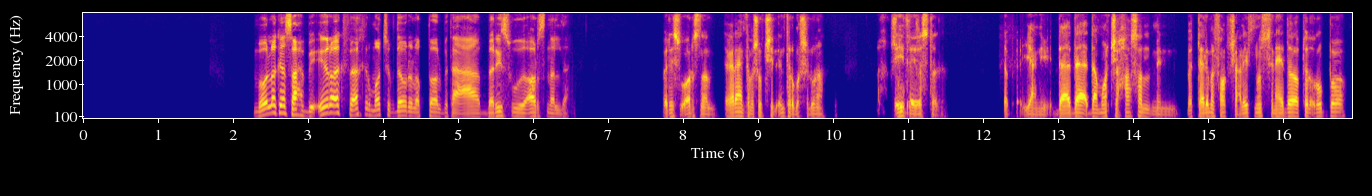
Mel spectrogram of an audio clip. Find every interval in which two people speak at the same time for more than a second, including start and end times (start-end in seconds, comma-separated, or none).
none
